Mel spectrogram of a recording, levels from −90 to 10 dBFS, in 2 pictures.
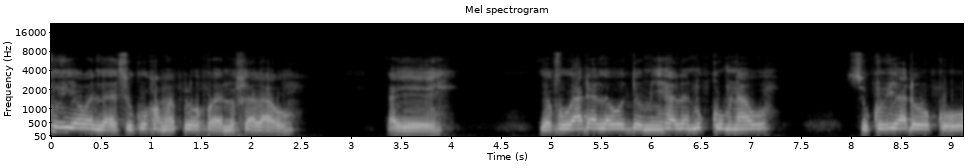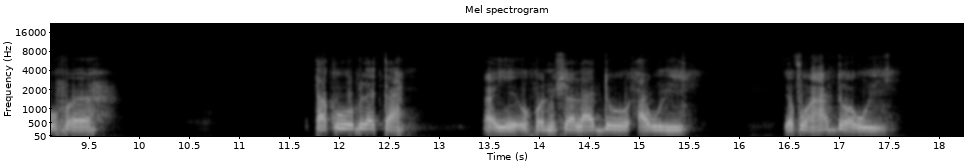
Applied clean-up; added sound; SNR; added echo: neural mask model Resemble Enhance denoiser.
